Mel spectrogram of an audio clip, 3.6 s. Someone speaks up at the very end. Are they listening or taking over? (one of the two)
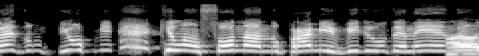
taking over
